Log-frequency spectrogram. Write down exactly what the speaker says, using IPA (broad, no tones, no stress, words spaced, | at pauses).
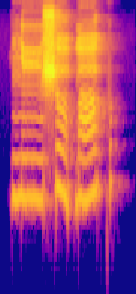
nyːʃũ ɓõkʷ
